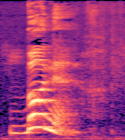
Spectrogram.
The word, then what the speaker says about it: bonheur: le ece ensuite le bonheur lui bonne alors ça s'écrit bon air h que je n'entends pas le huer le bonheur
